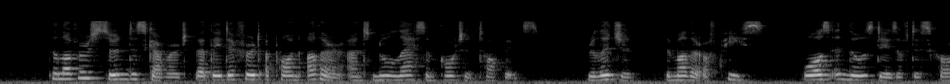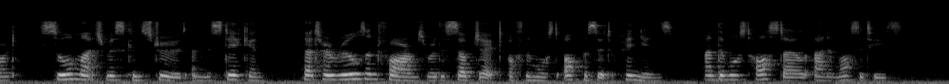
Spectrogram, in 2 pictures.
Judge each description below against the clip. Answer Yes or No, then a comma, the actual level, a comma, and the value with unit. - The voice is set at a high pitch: Yes, high, 200 Hz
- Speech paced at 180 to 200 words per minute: No, average, 150 wpm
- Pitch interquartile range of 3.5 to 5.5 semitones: Yes, average, 4.0 semitones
